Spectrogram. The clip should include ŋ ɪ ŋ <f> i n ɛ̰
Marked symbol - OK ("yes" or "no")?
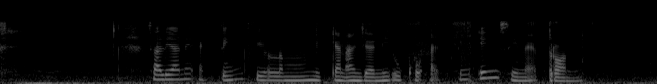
no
